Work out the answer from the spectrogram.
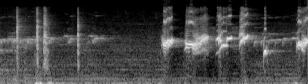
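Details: Pet white-rumped shama's song, used to excite weaker shamas. After a quiet start with faint clicks, a string of bright, quick whistled notes and twittering chips arrives in rapid bursts during the last half.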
